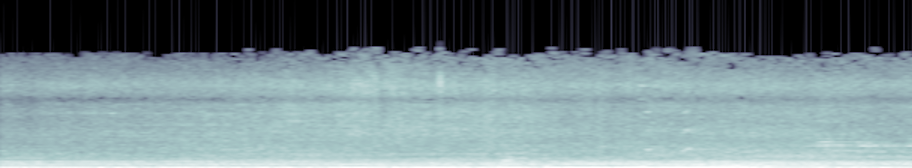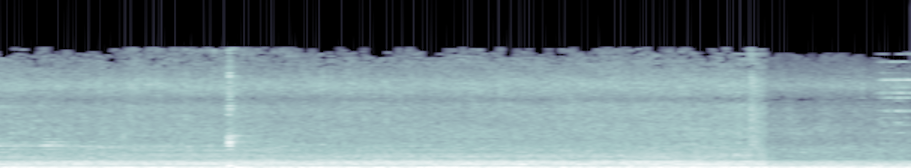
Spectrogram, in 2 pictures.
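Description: Steady street traffic noise: a low rumble of passing vehicles.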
